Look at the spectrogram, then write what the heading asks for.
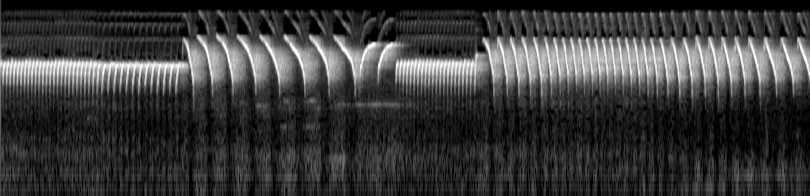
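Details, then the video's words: Canary song meant to inspire a canary to sing at once: an even rapid trill, a run of falling whistled sweeps, a brief return to the trill, then a high fast buzzing roll lasting several seconds. "Este canto canário inspira o apetite do seu canário para cantar imediatamente"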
